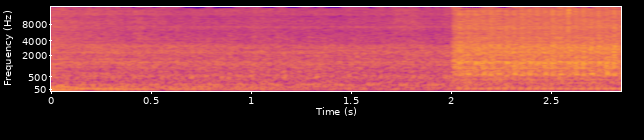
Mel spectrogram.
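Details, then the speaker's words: Newly assembled diesel engine, first start after rebuild with empty fuel line, starts readily: steady diesel clatter with even low beat, no misses, then brief rise in revs; smooth even idle, no longer smoking. "suaranya halus kita gas-gas dulu dan yang penting lihat ini sudah engak ngobos lagi"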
